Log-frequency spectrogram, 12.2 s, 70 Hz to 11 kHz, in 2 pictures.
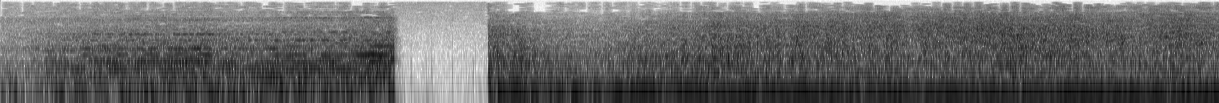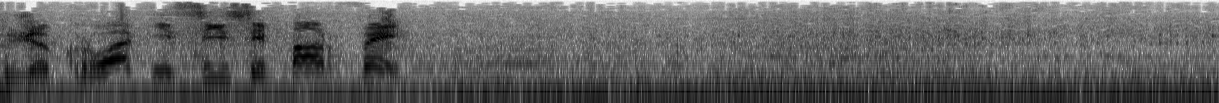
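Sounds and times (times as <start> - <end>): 
rushing wind: 0.0 - 7.2, 7.8 - 12.1
outboard motorboat engine droning on open sea: 2.4 - 12.1
waves: 2.5 - 12.1
speech: 6.2 - 8.2.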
